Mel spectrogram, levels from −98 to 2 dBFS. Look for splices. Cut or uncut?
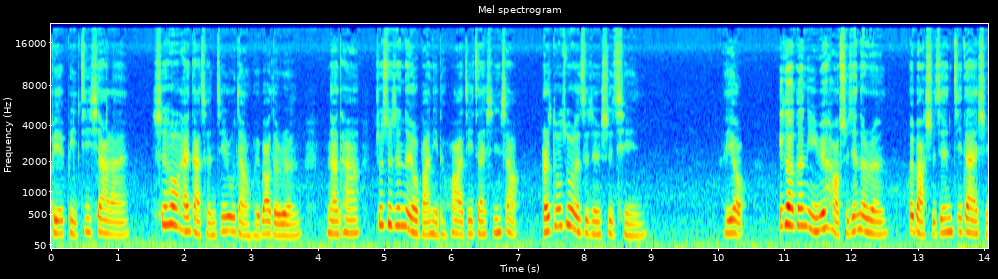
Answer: uncut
